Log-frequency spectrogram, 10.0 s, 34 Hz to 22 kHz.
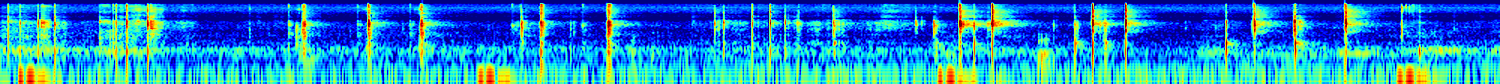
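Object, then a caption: Plastic game controller. Long fingernails tap on the buttons and touchpad of a hollow, handheld blue PS4 plastic game controller. Irregular, sharp, dry clicks with a bright, high edge and a tone around 3.2 kHz stop almost instantly, over a quiet, steady low hiss.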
